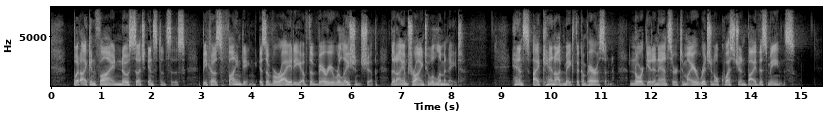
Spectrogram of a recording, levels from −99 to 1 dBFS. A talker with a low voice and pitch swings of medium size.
Yes: low, 110 Hz; average, 4.5 semitones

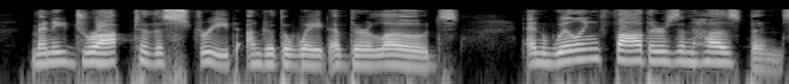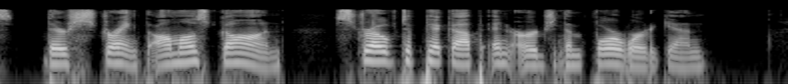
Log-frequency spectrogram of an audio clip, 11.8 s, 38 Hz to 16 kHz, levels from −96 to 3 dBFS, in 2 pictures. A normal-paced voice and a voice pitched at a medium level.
Yes: average, 145 wpm; medium, 170 Hz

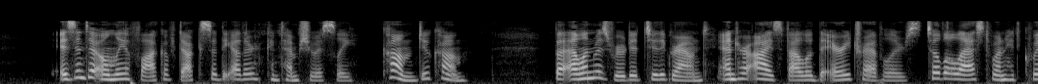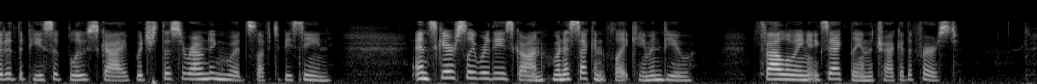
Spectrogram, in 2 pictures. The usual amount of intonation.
Yes: average, 3.8 semitones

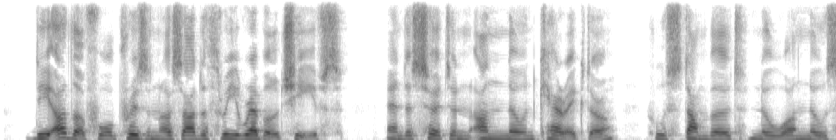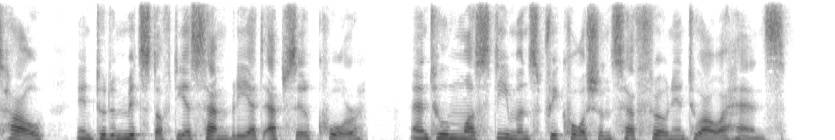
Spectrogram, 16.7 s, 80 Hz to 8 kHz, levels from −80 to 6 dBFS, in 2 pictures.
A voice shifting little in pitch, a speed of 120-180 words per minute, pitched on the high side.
Yes: narrow, 2.3 semitones; slow, 135 wpm; high, 195 Hz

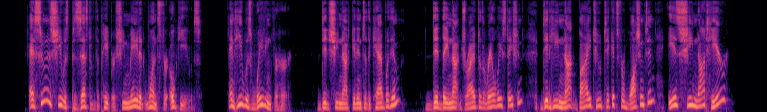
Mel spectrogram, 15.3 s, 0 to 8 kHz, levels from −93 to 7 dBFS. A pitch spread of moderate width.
No: wide, 6.2 semitones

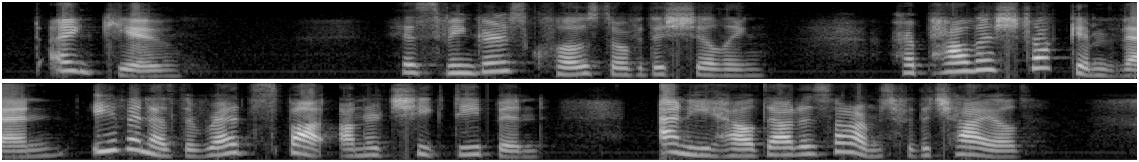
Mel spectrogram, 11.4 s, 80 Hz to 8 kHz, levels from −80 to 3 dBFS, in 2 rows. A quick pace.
No: average, 165 wpm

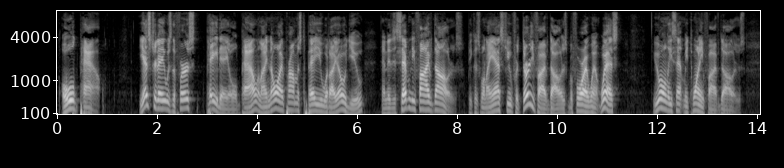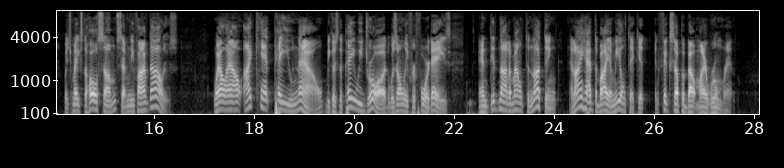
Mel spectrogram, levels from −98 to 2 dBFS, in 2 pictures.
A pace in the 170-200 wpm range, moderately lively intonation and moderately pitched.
No: average, 185 wpm; wide, 7.5 semitones; medium, 145 Hz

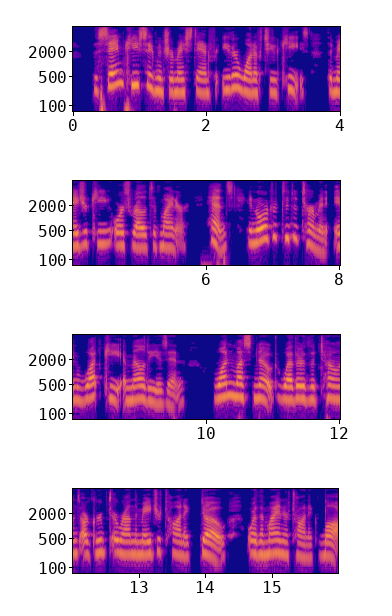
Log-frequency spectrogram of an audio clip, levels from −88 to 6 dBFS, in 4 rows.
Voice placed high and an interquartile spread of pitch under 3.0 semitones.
Yes: high, 225 Hz; narrow, 2.6 semitones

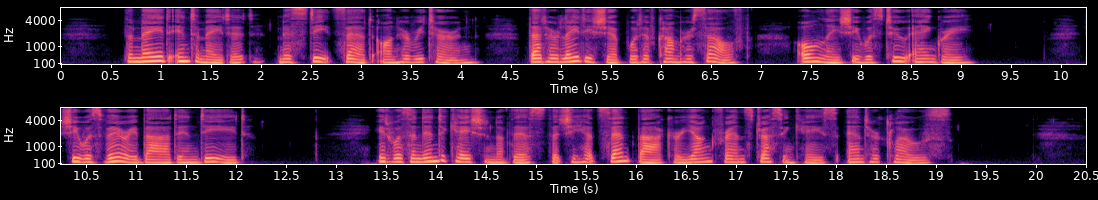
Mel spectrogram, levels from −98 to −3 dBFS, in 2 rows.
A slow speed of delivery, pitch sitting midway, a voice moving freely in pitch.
No: slow, 130 wpm; medium, 165 Hz; average, 4.2 semitones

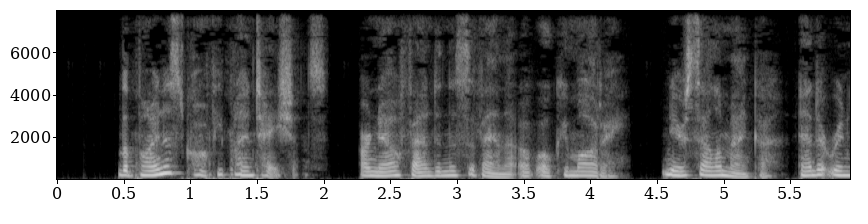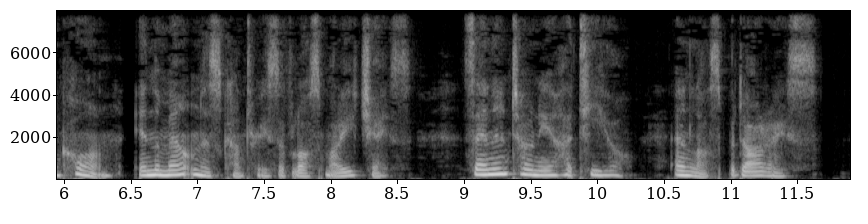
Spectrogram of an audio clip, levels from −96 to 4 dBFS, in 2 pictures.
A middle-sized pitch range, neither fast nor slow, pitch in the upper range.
Yes: average, 3.7 semitones; average, 150 wpm; high, 200 Hz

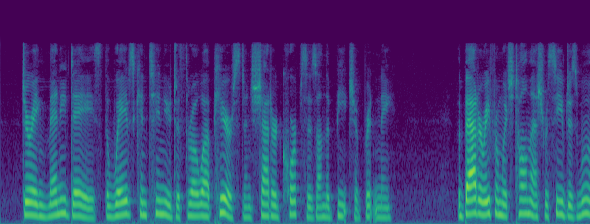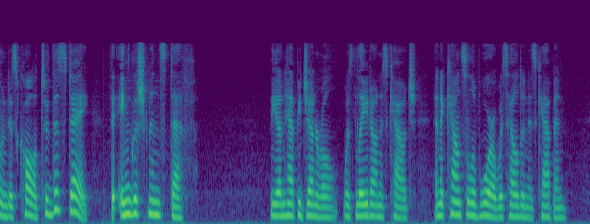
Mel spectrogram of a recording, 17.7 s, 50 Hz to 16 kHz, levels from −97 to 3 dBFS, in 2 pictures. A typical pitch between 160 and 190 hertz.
Yes: medium, 185 Hz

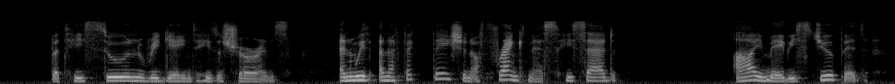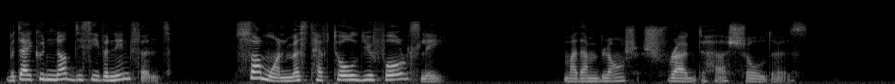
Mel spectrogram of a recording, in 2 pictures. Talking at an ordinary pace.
No: slow, 120 wpm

